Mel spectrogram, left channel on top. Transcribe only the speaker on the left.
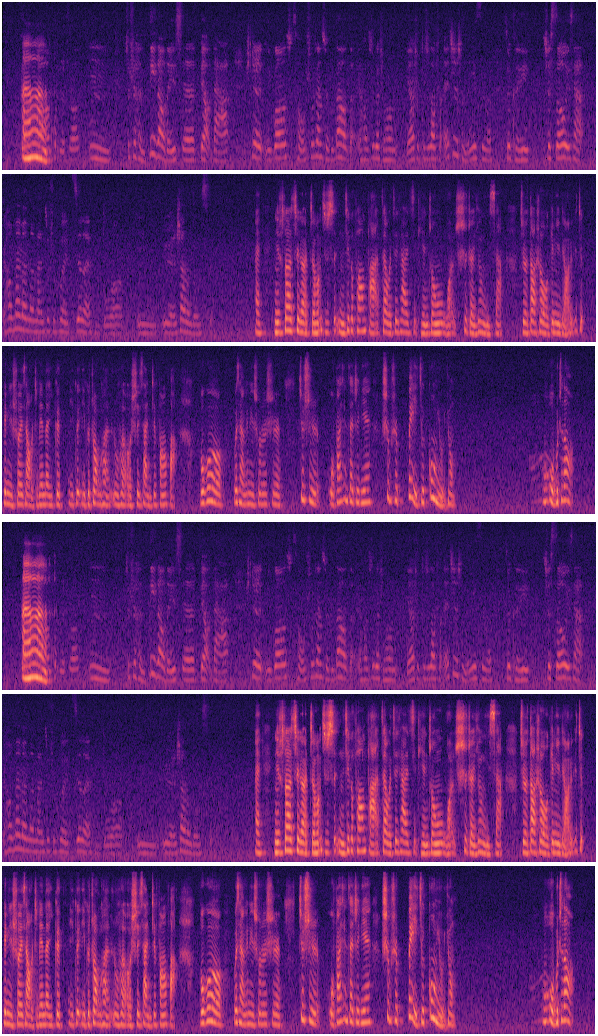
梗啊，
或者说，嗯，就是很地道的一些表达，是你光从书上学不到的。然后这个时候，你要是不知道说，哎，这是什么意思呢，就可以去搜一下，然后慢慢慢慢就是会积累很多，嗯，语言上的东西。<clears throat>
嗯。
嗯，好呀。
哦，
